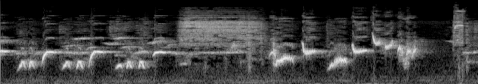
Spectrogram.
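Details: Singing white-rumped shama, a lure to get other shamas singing: short paired whistled notes, a burst of harsh hissing noise, then rising and falling slurred whistles.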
